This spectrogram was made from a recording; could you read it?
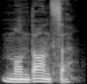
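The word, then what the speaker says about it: Mendonça: Chip Zdarsky, continuing his sort of slow bleed into DC, and art by Miguel Mondonaka. – The little sede on the C would indicate that it's a soft C sound, so Mondonza.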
